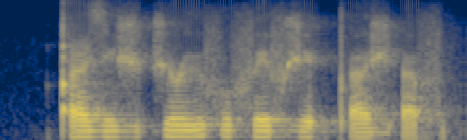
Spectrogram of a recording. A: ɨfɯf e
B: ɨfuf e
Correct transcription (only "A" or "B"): B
